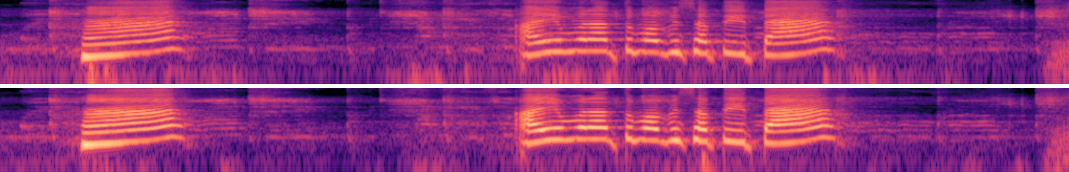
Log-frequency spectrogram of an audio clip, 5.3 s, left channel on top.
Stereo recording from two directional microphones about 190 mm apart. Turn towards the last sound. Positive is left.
turn(degrees=-20)  # may be behind; listen again after turning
